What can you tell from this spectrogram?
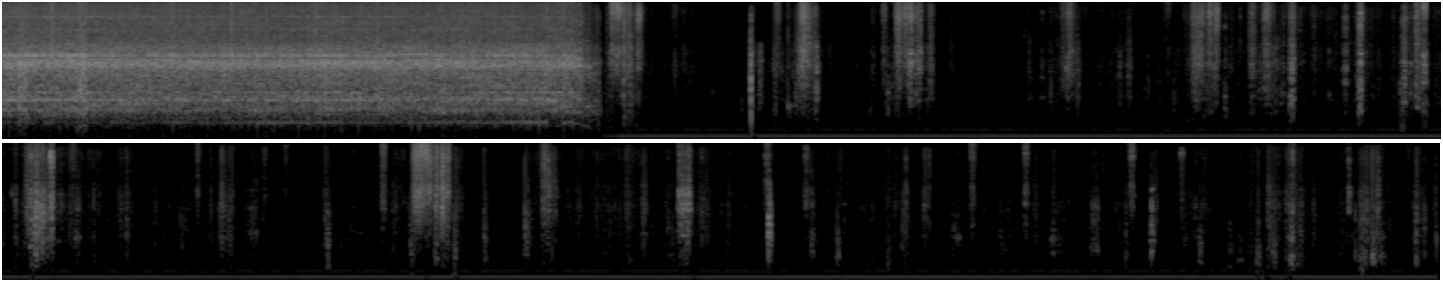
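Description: Steady whir of a dust collector running at a CNC router, which stops abruptly about three seconds in. Light scattered clicks and taps of thin plywood parts being handled and glued follow, over a low steady hum.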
